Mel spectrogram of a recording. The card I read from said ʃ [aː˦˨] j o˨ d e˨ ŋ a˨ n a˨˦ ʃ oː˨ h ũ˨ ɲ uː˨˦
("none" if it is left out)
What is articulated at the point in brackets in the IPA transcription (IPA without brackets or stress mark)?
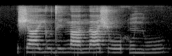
aː˨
